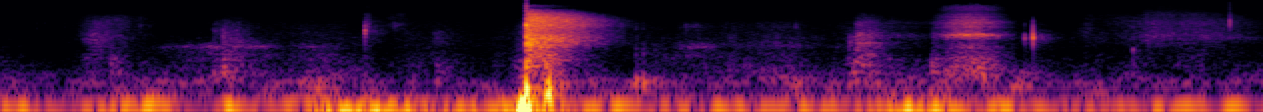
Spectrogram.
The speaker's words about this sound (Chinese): 舒服吗？被主人扇耳光很舒服。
